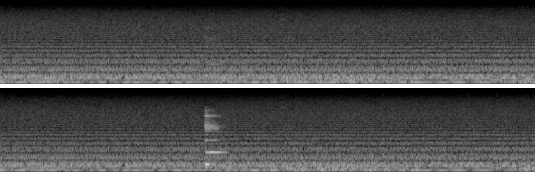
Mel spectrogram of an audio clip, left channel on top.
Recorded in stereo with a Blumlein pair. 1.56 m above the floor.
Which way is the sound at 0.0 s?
Straight ahead.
